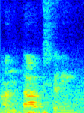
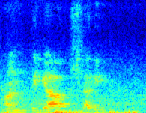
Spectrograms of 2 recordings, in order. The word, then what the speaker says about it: अंत्याक्षरी: जाए इसी प्रकार है हम उच्चारण रोते अंताक्षरी सभी बोलते हैं लिंक शुद्ध है अंत्याक्षरी और नंबर चार देख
